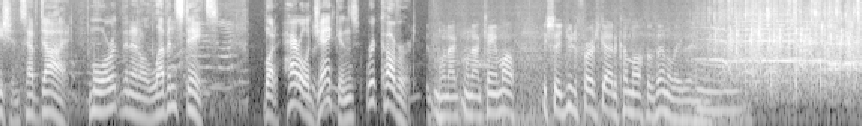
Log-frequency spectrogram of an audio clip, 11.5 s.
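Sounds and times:
speech: 0.0 - 9.8
hospital staff cheering and applauding: 9.2 - 11.4.

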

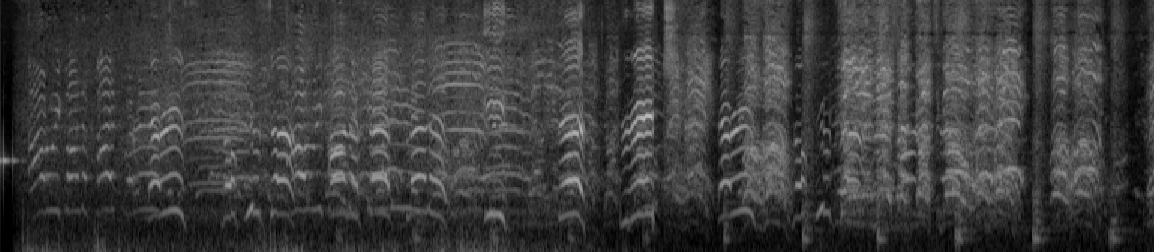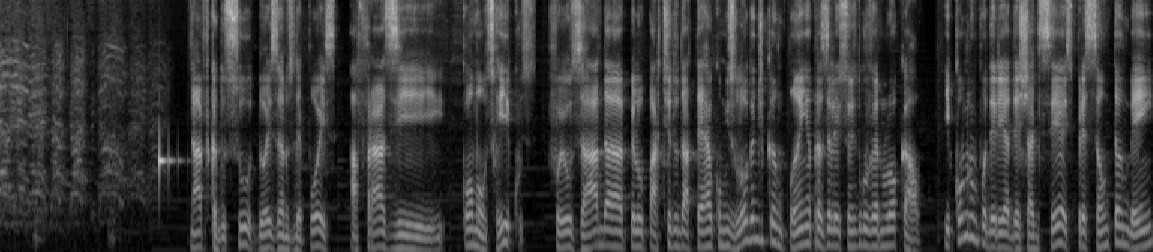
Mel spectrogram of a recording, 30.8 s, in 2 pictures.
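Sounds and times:
large rally crowd chanting a slogan in unison: 0.4 - 18.1
speech: 2.4 - 9.2, 18.0 - 30.7.

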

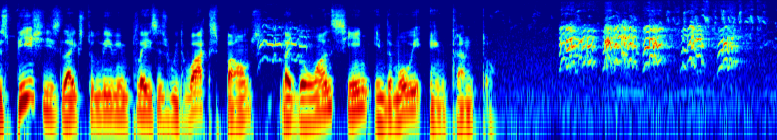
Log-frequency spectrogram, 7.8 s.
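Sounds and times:
speech: 0.0 - 5.0
parrot calling: 2.6 - 3.2, 5.5 - 7.7.

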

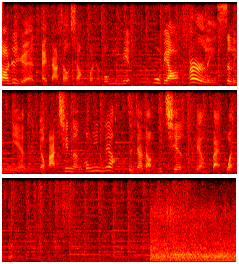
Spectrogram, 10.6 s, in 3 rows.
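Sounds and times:
speech: 0.0 - 7.4
race car speeding on track: 9.3 - 10.5.

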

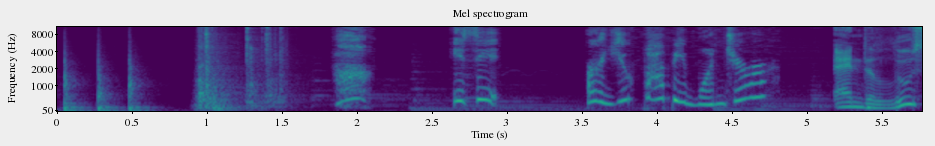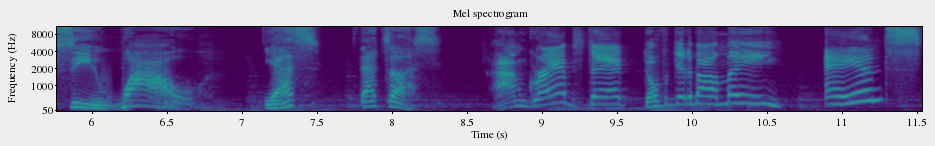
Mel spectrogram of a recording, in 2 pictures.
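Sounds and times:
knocking on a study room door: 0.0 - 1.6
speech: 3.7 - 11.5.

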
